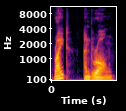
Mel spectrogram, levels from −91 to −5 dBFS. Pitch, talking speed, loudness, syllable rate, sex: 100 Hz, 140 wpm, -17 LUFS, 3.2 syllables/s, male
